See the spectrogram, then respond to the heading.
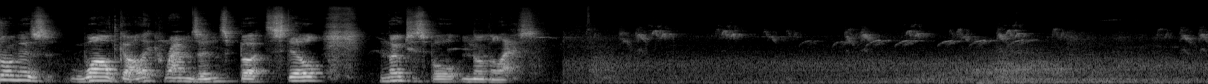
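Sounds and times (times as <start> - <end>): outdoor ambience hiss: 0.0 - 12.0
birds chirping and singing: 5.3 - 12.0.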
